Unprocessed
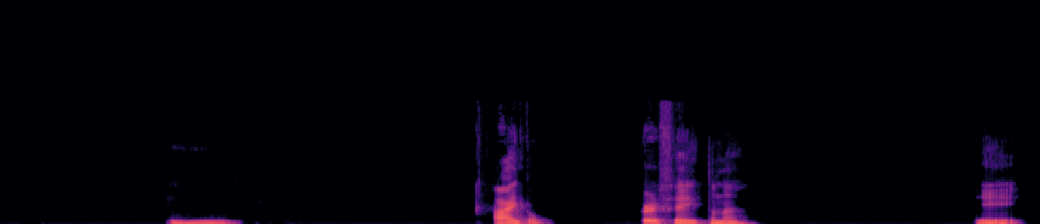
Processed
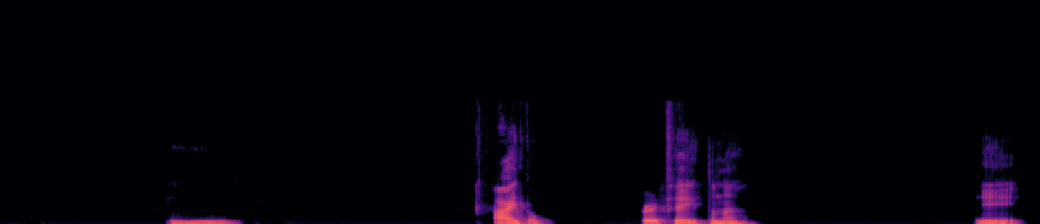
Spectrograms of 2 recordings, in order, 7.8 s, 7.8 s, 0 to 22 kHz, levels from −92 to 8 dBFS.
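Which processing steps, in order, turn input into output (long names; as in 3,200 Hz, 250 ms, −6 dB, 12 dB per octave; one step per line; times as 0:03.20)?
0:04.04–0:05.00: low-pass filter 1,100 Hz 12 dB per octave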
